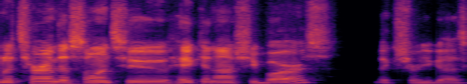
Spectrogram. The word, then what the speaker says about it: Heikin-Ashi: Now, it took a long time for me to know that these are actually pronounced Heikin-Ashi. I asked a Japanese friend of mine to, or actually was a member of the room, and they said that's how you pronounce it. So I always said Heikin-Ashi. He said, no, it's Heikin-Ashi. Okay.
